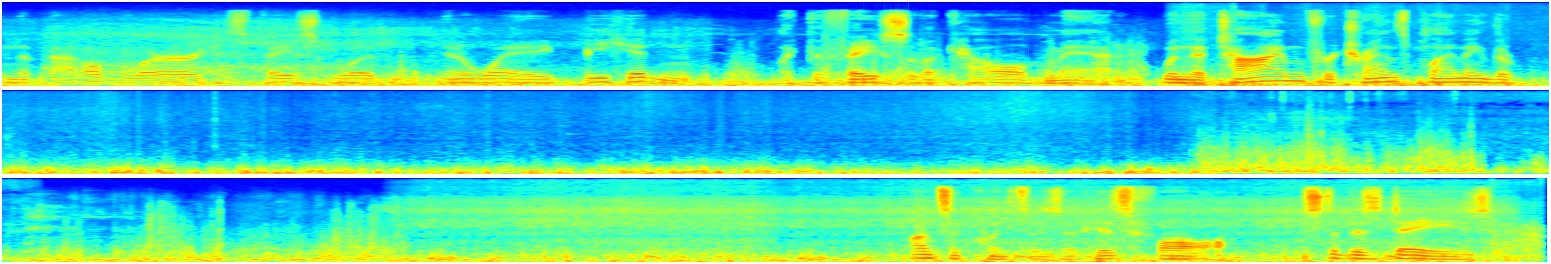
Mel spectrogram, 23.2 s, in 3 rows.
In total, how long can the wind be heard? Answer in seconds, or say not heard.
23 s.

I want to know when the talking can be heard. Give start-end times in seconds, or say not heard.
0.0-7.6, 20.0-22.9.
